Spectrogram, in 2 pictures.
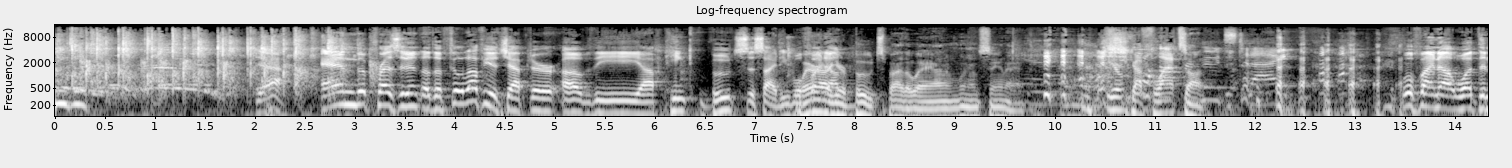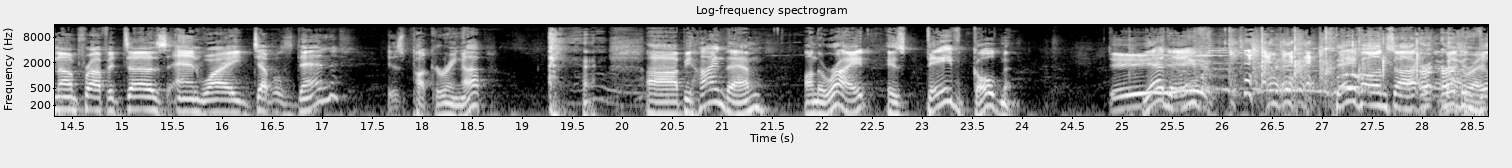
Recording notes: Got together on July 28th at Tattooed Mom on South Street for an extra hilarious and informative Beer and Booze Broz live show! Thanks to Obie Media for recording the live show.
